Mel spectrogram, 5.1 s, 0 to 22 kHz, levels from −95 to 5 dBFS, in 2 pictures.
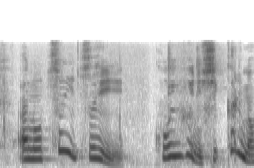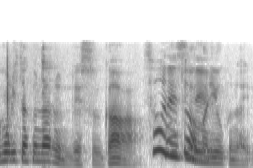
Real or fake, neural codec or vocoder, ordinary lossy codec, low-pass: real; none; none; none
